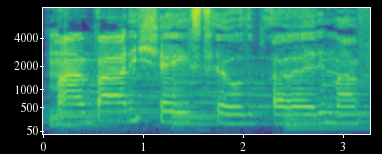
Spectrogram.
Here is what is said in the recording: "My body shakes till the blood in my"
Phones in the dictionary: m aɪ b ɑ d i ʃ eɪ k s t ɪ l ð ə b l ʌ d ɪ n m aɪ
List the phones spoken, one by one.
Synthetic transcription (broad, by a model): m aɪ b ɑ d i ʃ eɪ s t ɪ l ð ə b ʌ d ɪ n m aɪ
